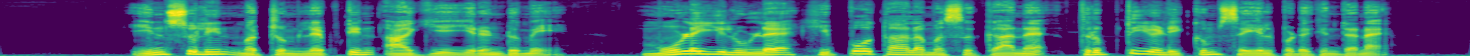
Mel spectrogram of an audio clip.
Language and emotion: Tamil, neutral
